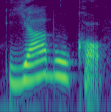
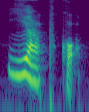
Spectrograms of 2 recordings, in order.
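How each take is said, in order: First: The word is pronounced fully and carefully. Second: The word is pronounced in a reduced, casual way.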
